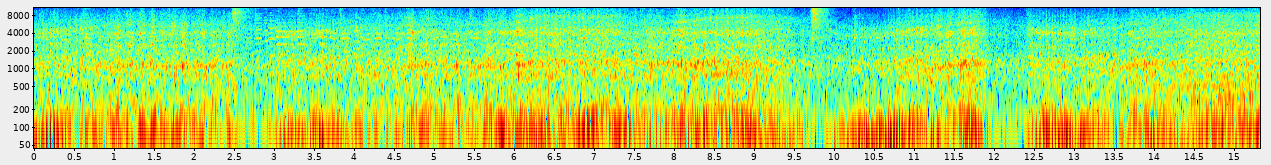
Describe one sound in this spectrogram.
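A tractor engine rumbles and revs.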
